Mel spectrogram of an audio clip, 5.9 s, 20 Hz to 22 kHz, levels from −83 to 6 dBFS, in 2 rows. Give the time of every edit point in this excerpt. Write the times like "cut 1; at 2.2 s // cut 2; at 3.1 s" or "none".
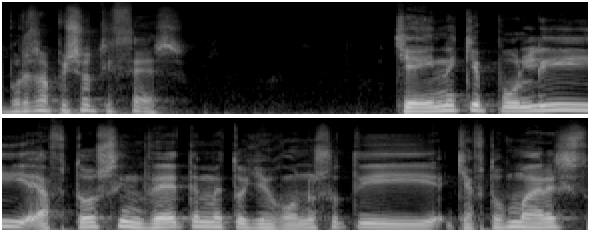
none

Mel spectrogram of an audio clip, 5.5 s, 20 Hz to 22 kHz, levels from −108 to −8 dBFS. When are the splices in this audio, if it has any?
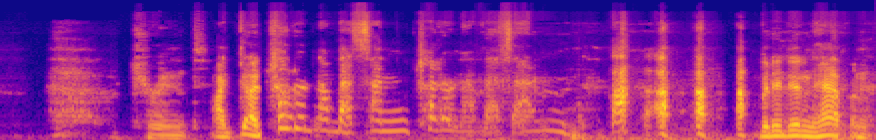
cut 1; at 1.6 s

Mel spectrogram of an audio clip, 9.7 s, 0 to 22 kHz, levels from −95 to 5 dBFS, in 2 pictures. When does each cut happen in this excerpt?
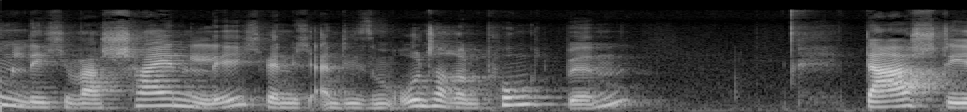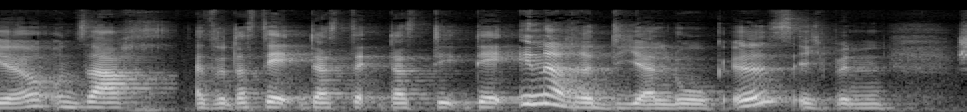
cut 1; at 5.7 s

